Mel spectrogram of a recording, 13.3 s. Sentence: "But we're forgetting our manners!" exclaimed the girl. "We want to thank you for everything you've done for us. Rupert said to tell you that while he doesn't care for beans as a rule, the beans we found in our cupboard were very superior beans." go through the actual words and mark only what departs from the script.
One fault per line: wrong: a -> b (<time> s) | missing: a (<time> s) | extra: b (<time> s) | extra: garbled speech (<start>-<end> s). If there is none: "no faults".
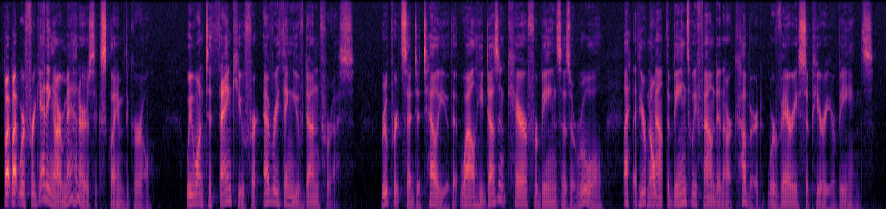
extra: but (0.1 s)
extra: garbled speech (9.3-9.9 s)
